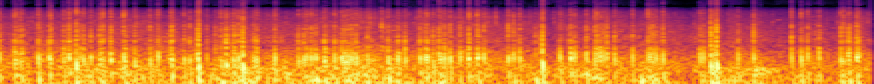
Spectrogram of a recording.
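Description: Fireworks display: a rapid, continuous stream of overlapping bangs and crackles, with a few louder reports standing out.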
